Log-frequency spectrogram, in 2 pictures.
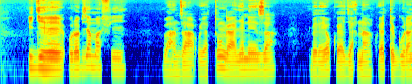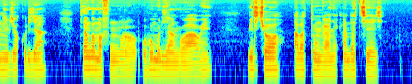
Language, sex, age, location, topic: Kinyarwanda, female, 18-24, Nyagatare, agriculture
